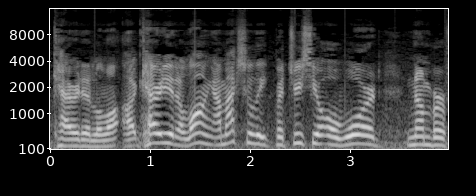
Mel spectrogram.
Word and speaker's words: Patricio: Give me the exact pronunciation of your first name. Patricio, Patricio.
